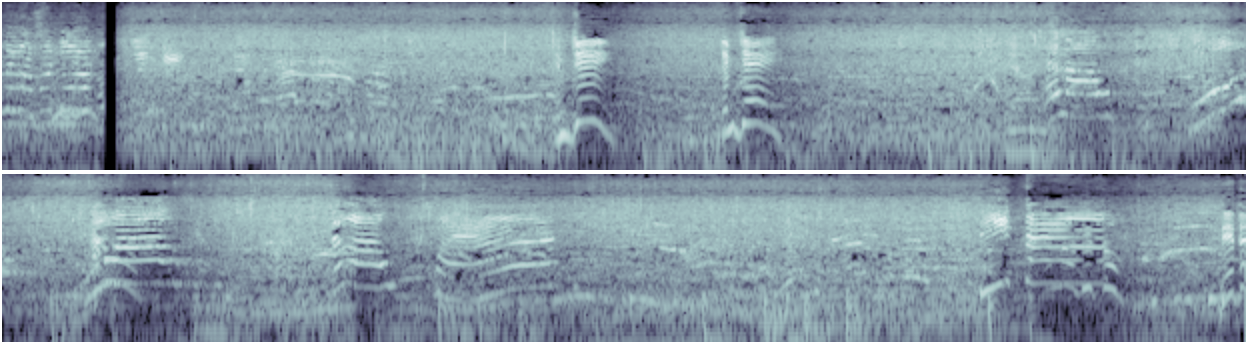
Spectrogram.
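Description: Water splashes and laps as people wade in a pool.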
